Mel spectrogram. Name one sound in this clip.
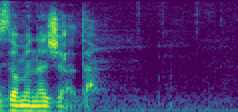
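A man speaks through a microphone in a large room.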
